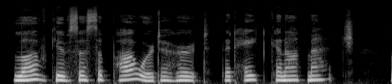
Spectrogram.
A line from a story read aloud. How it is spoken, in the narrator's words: Lorana said softly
